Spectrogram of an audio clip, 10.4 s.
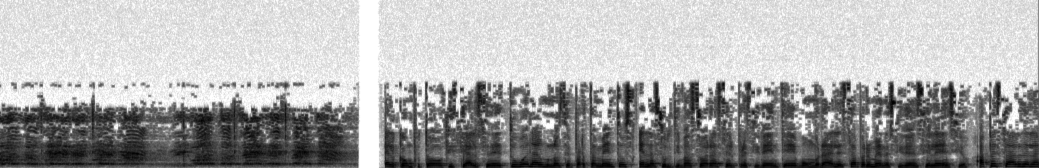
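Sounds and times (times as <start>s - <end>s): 
crowd of protesters chanting a slogan: 0.0s - 3.6s
speech: 4.0s - 10.3s.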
